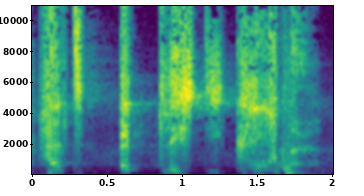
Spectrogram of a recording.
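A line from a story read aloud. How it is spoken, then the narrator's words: Hissing angrily. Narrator (German): fauchte Elissa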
